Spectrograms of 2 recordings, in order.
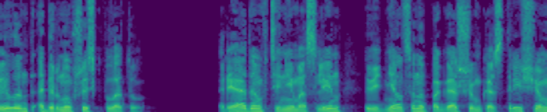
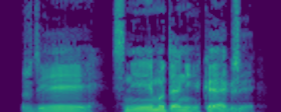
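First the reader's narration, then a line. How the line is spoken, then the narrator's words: Grumbling. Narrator (Russian): проворчал Хальгдаф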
